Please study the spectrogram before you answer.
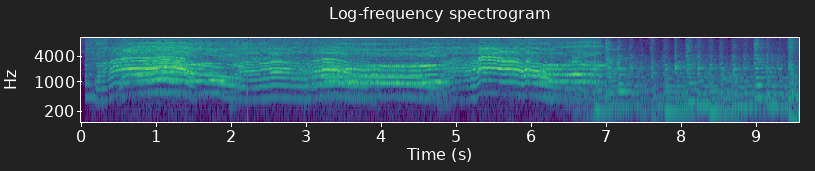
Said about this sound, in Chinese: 空地成了一个大垃圾场，流浪猫们开始聚集在这里。流浪猫渐渐的占领了这片地区，到了发情期，还会发出凄厉的叫声，尤其是在淅淅沥沥下着雨或者刮着大风的夜晚，更是听得让人毛骨悚然。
